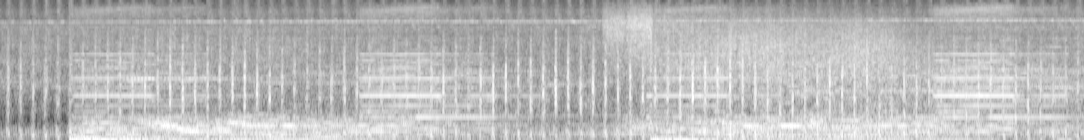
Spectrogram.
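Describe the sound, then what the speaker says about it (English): An attack drone in the Neofeud video game: a loud, continuous rotor-like thrum with rapid chopping pulses, starting abruptly and swelling again midway as it hovers close. "That's the Coke Jobs attack drone that hit us at the Capitol."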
